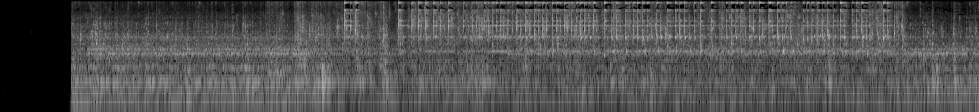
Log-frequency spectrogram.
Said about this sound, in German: Man hört, glaube ich, als erstes den Wasserstrahl. Wasser ne?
